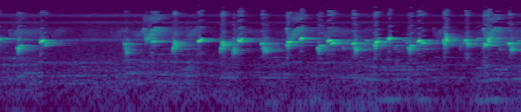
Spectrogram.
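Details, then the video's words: Sooty-headed bulbul singing a long, rapid song: after a brief pause, a quickening run of liquid, slurred chirps, each note sliding up or down, packed closely together. "Trucukan Gacor ROPEL PANJANG"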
